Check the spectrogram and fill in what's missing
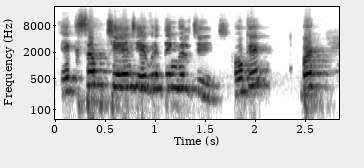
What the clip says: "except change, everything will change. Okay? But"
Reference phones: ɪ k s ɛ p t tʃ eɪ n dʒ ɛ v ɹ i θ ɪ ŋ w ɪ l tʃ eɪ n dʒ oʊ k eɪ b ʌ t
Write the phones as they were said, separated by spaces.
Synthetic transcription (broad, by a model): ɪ k s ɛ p t tʃ eɪ n dʒ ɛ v ɹ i t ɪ ŋ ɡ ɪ l tʃ eɪ n dʒ oʊ k eɪ b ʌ t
